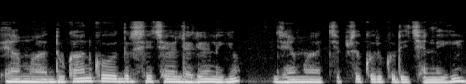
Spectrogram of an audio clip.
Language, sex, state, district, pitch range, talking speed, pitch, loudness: Kumaoni, male, Uttarakhand, Uttarkashi, 115-130 Hz, 165 wpm, 120 Hz, -14 LUFS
